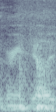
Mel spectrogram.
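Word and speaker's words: Green Jellÿ: the way all the Green Jelly pants Green Jello my dad's about to pass out over they like to correct you that even though the Y with little dots still is pronounced green jelly that's why they did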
